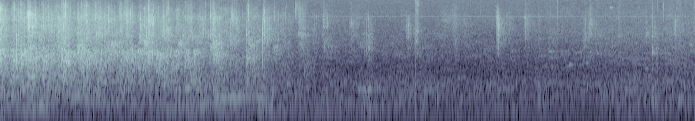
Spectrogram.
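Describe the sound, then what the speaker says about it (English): Applause from a conference audience greets a speaker called up for closing remarks at a tourism event, loudest at the start and fading to scattered claps by the end. "Let's welcome him with a huge round of applause."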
